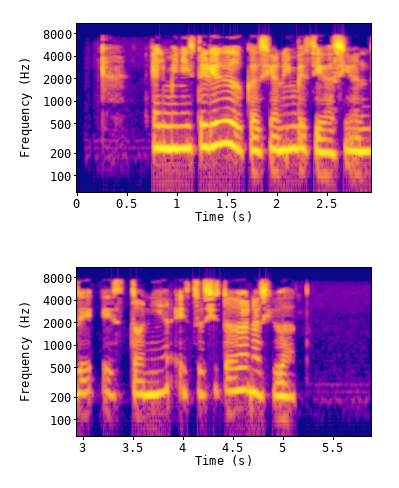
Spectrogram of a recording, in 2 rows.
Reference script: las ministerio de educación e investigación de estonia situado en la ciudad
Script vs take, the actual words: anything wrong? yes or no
yes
